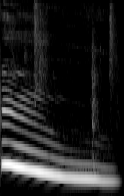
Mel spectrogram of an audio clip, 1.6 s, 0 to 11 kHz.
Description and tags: sonokids-omni-03
Part of my unfinished pack of sounds for Sonokids, me saying "boooooo" with a drop in pitch as it goes along.
male, sonokids, funny, voice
